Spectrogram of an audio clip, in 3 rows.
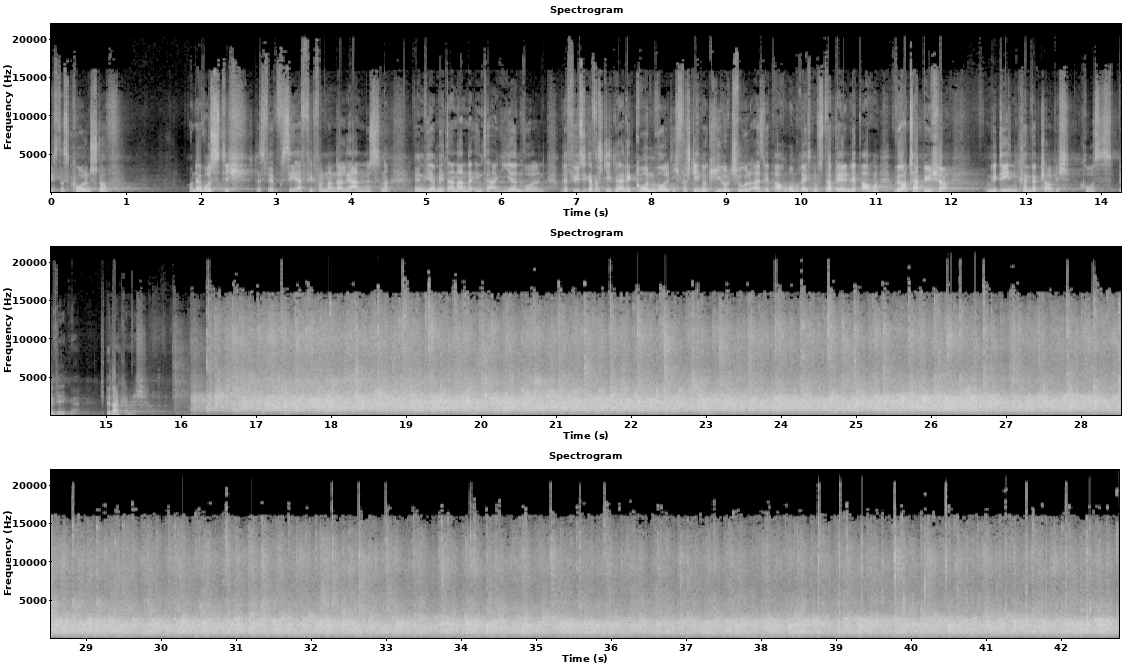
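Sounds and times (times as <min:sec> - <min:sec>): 
speech: 0:00.0 - 0:01.1, 0:01.8 - 0:15.7
dense applause from a large audience after a lecture: 0:16.0 - 0:42.7.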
